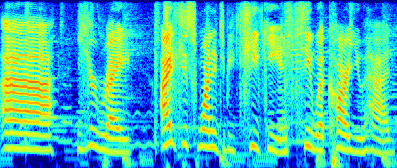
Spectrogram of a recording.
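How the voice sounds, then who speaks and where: A woman's voice: on the high side, measured pace, pushed and bright, soft background music. A woman voicing a petulant, cheeky, immature man from an online dating story, with an exaggerated lisp. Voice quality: exaggerated lisp, speech-impediment voice.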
